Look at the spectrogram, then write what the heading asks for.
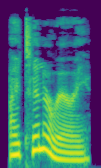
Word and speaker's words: itinerary: Itinerary is a bit of a marathon/ aiitin dot dot rare do I slash with the stress on the second syllable.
